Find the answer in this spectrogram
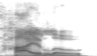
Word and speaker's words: Hilow: it's in my head it's supposed to be pronounced hi-lo because i just set up the word merged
